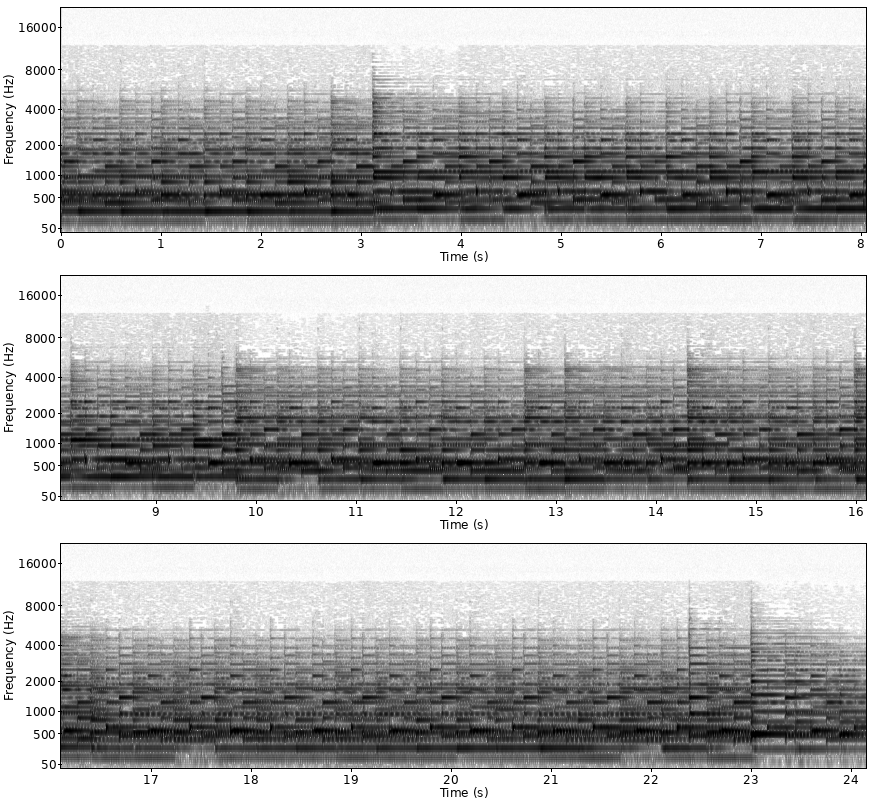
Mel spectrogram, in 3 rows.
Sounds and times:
Music: 0:00.0 - 0:24.1.

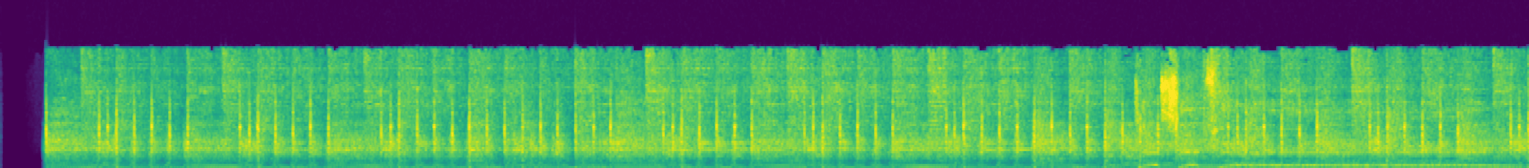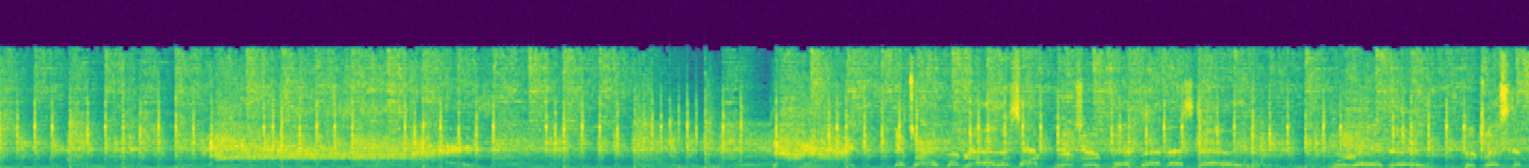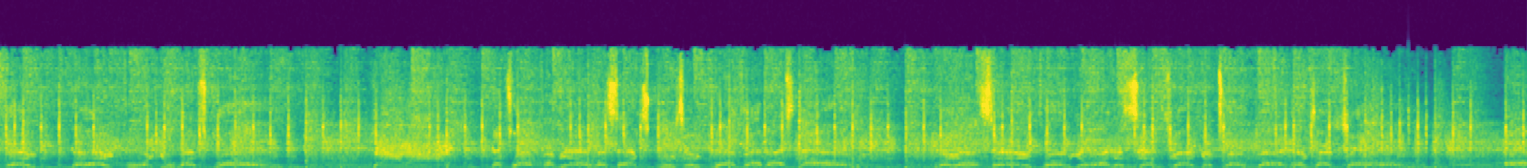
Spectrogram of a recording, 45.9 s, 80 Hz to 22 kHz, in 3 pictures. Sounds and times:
Music: 0:00.4 - 0:45.8.

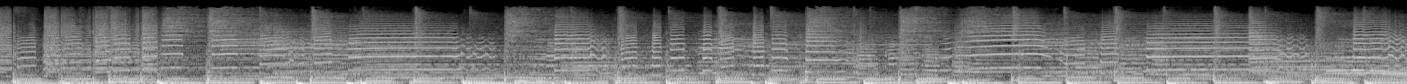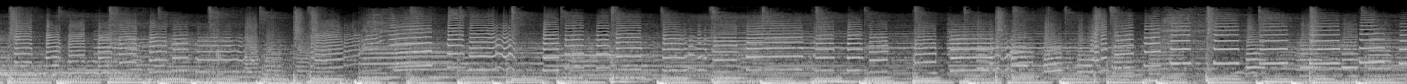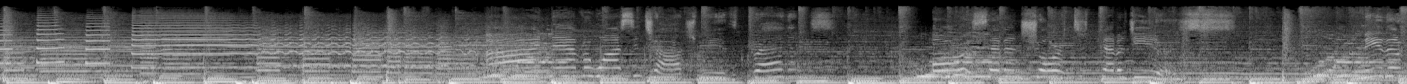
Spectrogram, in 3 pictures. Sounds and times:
Swing music: 0:00.0 - 0:42.2.

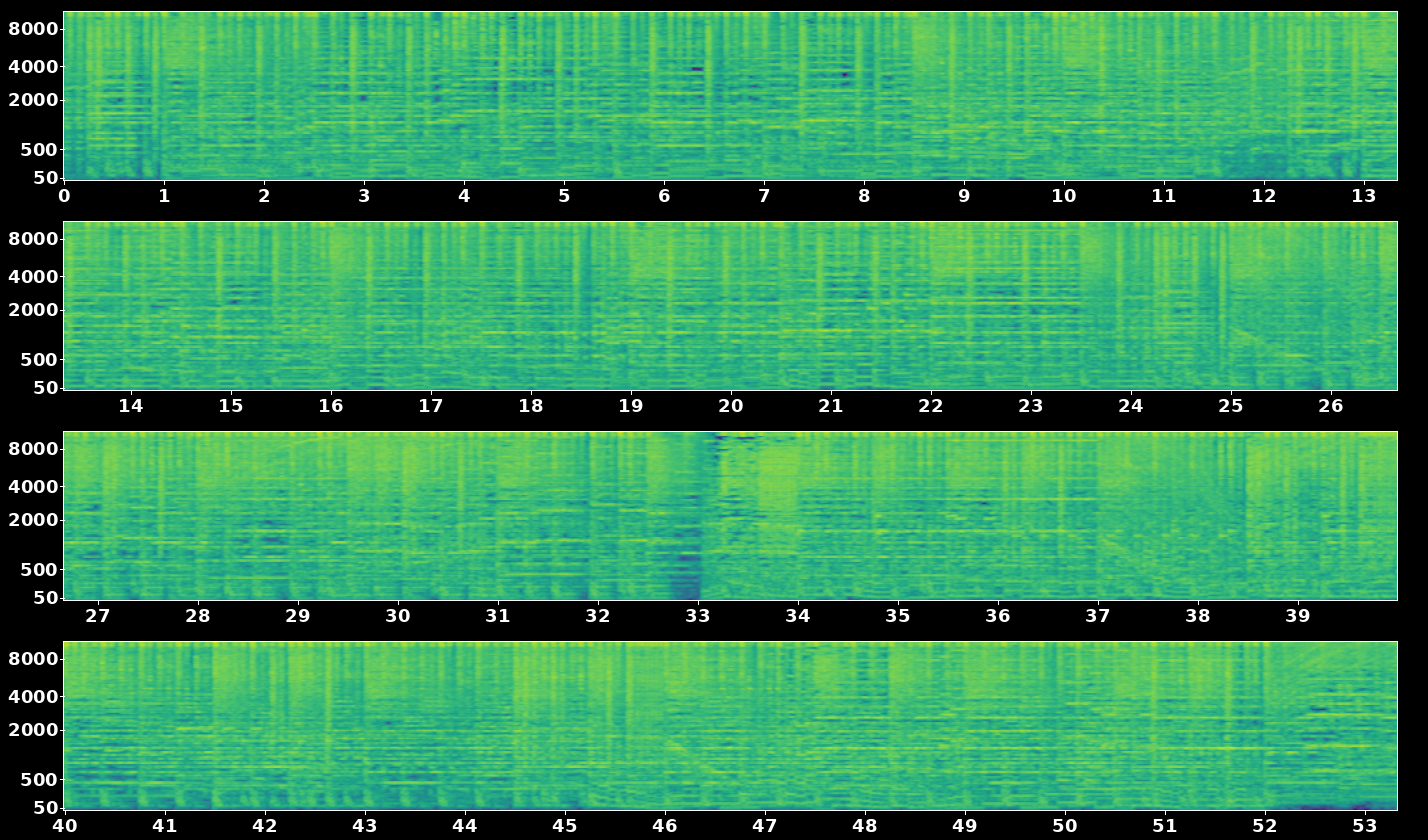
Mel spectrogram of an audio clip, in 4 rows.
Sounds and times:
Music: 0:00.0 - 0:53.3.

